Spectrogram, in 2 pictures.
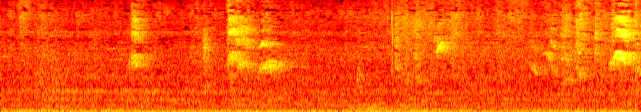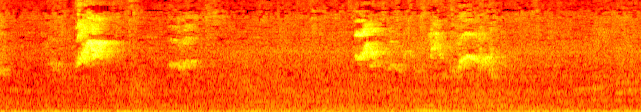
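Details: Cockatiel giving scattered short squawks and chirps, spaced irregularly every second or two, over a steady low rumbling background noise.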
